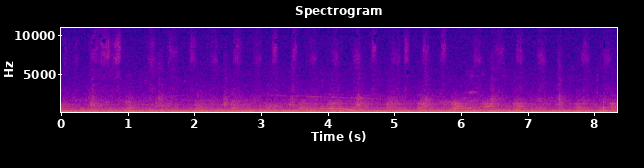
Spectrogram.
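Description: Handwriting: a pen scratching in many short, irregular strokes, over a steady low hum.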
